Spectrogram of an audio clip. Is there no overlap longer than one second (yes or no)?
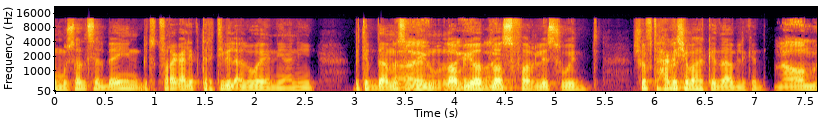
no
